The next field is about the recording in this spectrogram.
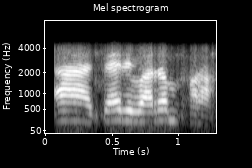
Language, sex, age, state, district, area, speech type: Tamil, female, 60+, Tamil Nadu, Madurai, rural, conversation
